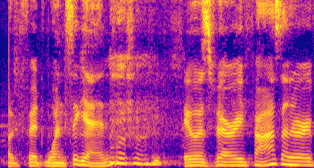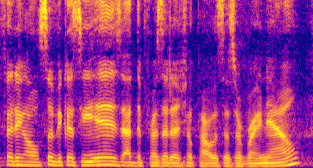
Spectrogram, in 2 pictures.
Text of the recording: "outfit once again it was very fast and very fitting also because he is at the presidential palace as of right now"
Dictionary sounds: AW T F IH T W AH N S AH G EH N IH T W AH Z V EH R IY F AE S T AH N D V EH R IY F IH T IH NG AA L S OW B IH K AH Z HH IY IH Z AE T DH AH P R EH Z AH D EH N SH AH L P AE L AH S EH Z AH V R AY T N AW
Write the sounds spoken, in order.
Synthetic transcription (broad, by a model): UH T F IH T W AH N S AH G EH N IH T W AH Z V EH R IY F AE S T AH N V EH R IY F IH T IH NG AA L S OW B IH K AH Z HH IY IH Z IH T DH AH P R EH Z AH D EH N SH L P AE L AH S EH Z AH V R AY T N AW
